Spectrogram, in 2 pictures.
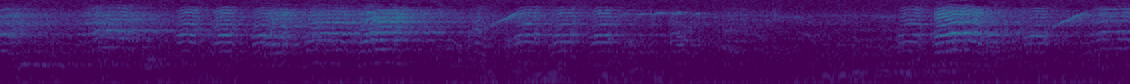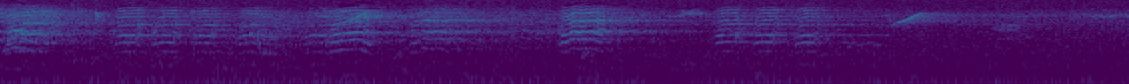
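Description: Faint, busy chirping of birds: many short repeated notes and quick rising whistles, over a low steady background hum.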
